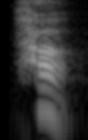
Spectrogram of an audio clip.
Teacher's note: You want to make an H sound, but with the throat constricted a little. Ha. One trick to produce this sound is to push your tongue as far back in your mouth as you can and then say the word hot.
